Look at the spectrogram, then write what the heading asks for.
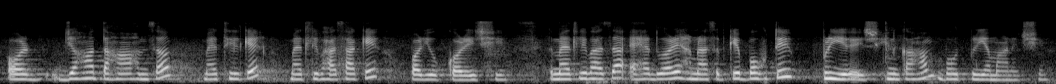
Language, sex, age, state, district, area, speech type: Maithili, female, 18-30, Bihar, Madhubani, rural, spontaneous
